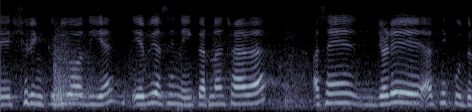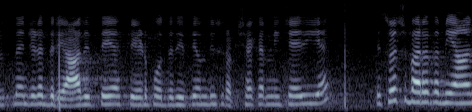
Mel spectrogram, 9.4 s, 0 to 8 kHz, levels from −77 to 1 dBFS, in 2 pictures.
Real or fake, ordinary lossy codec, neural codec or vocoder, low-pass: real; MP3, 32 kbps; none; 7.2 kHz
